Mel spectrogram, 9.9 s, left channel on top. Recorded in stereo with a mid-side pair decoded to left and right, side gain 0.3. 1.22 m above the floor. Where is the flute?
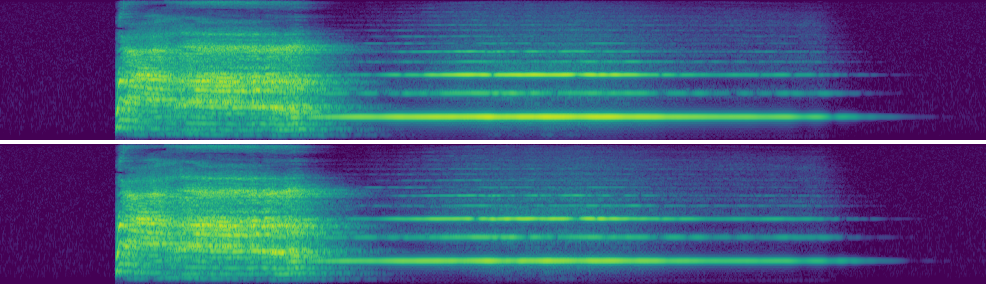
60° left, 1.7 m.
